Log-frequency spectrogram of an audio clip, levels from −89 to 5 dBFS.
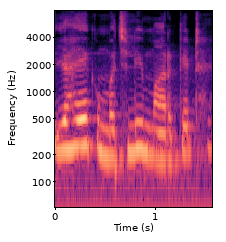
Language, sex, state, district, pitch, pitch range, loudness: Hindi, male, Bihar, Madhepura, 215 Hz, 190-230 Hz, -16 LUFS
